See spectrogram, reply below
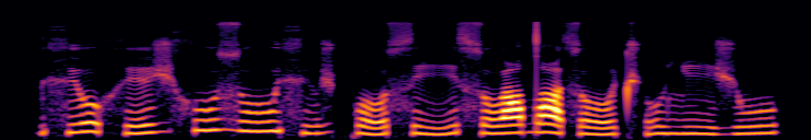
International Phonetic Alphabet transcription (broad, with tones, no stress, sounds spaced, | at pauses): xʲ o˧˥˧ x ɪː˨˦ ʒ x u˦˥ z uː˦˥ xʲ o̤˨˦ ʒ k o˨˩˦ s iː˨˩˦ s oː˨˦ dˤ iː˦˨ s oː˨˩˦ t͡ʃʼ o̤˧˥˧ ʎ iː˦˨ ʒ u˦˥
